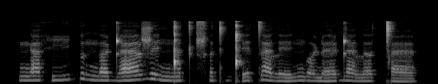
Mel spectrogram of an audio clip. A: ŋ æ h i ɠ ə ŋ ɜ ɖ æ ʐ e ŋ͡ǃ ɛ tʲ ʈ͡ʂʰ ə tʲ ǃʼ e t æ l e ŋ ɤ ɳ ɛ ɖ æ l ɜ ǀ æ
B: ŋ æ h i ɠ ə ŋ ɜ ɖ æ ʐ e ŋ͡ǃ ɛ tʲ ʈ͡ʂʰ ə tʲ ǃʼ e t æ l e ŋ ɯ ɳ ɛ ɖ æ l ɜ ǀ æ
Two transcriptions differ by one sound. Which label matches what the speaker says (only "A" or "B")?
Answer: A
